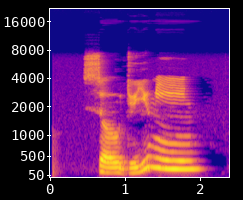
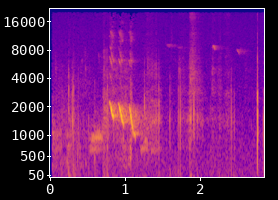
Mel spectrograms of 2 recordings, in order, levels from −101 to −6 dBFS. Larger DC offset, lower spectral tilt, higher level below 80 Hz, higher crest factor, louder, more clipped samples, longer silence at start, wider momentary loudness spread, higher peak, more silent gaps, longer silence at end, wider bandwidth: neither; first, -5 dB/octave vs -1 dB/octave; about the same, -62 dBFS vs -62 dBFS; second, 14 dB vs 24 dB; first, -15 LUFS vs -26 LUFS; neither; first, 0.45 s vs 0 s; second, 13 LU vs 25 LU; first, -2 dBFS vs -6 dBFS; neither; about the same, 0.35 s vs 0.3 s; second, 7.8 kHz vs over 20 kHz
